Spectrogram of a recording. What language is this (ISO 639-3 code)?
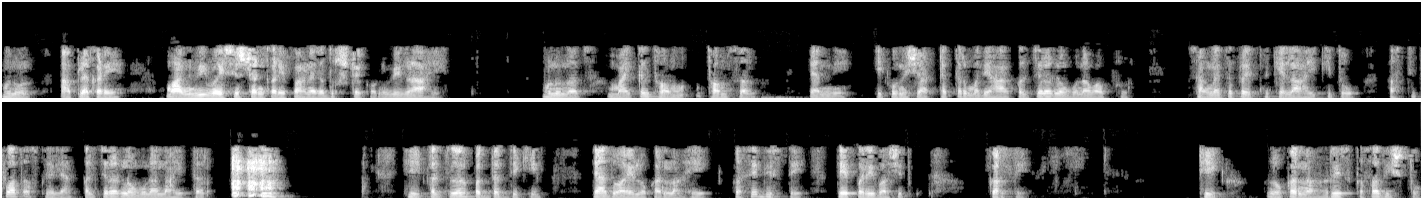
mar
